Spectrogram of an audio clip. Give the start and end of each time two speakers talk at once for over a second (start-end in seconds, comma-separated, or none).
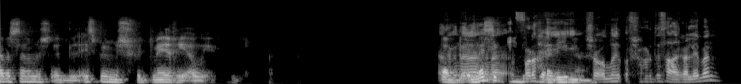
4.4-6.0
